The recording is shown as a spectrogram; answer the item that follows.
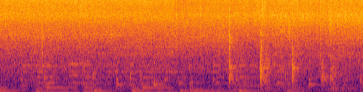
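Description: Onion, garlic and chili sauté in a hot oiled pan, sending up a continuous close sizzle with scattered crackles and a few sharp utensil taps against the pan, and no one speaking.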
